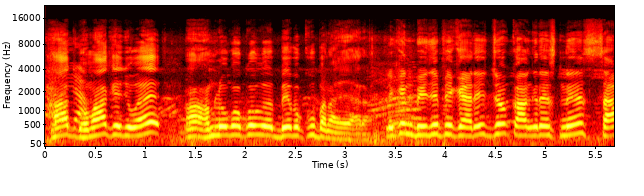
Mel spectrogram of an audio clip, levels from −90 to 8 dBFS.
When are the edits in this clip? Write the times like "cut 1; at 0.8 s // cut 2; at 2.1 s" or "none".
none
